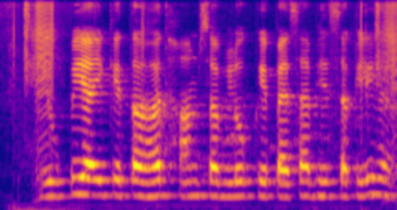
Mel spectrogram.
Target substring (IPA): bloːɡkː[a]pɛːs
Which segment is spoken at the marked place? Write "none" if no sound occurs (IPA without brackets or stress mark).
e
